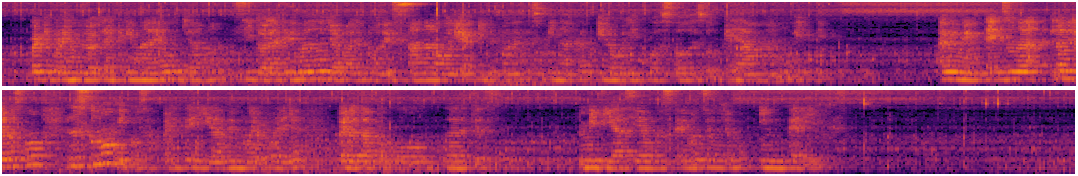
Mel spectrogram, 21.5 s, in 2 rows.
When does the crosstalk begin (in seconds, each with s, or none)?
none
